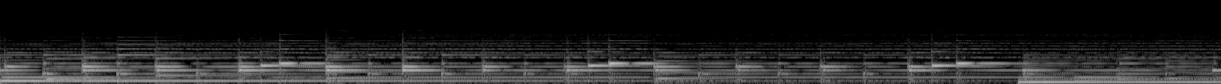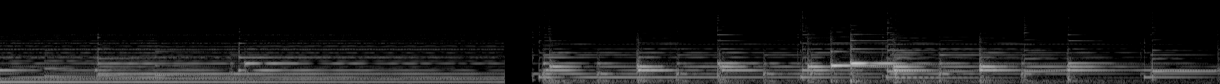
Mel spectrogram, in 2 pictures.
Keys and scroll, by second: 0.0-4.8 typing, 11.4 4, 11.8 Return.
